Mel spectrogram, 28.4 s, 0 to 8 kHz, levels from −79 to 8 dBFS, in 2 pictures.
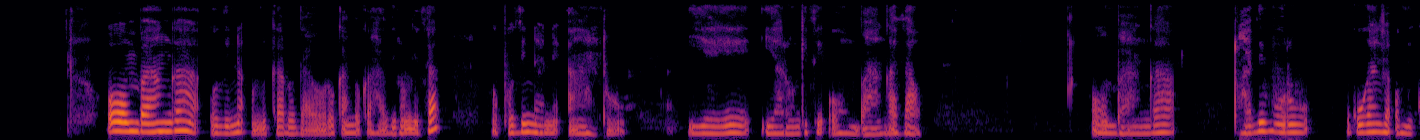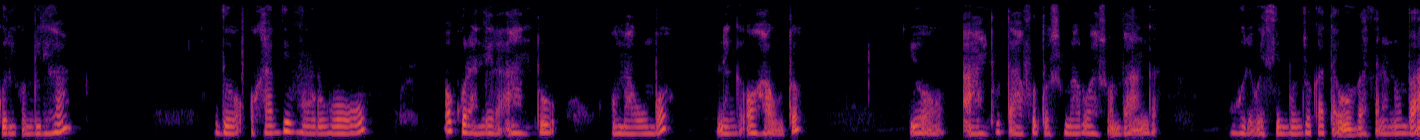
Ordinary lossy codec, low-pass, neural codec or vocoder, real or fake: Opus, 24 kbps; 7.2 kHz; none; real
